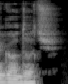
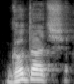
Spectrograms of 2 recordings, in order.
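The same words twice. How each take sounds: First: Godoć said with an o in the last syllable, lower and softer; godoć, the mistaken o ending; wrong form. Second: Godać said with a clear a; godać, with an open a in the last syllable; correct form. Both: Shown as a demonstration. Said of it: "a nie godoć".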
